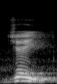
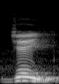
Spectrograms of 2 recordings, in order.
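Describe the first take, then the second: The two takes are said the same way.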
